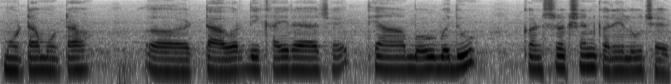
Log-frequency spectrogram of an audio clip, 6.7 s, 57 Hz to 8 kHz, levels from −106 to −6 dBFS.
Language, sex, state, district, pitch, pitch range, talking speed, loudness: Gujarati, male, Gujarat, Gandhinagar, 135 Hz, 130-145 Hz, 115 wpm, -15 LUFS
